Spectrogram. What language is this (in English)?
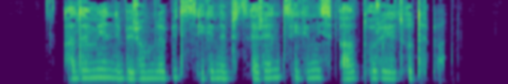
Georgian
